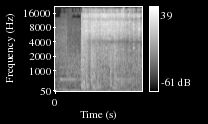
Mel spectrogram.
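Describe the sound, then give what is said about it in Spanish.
After a brief quiet moment, a water cannon fires a single loud shot of pressurized water instead of a gunpowder round, a sudden blast that turns into a rushing, crashing burst of noise, with a shattering, glassy edge. “Por eso activaron el interruptor del cañón de agua que dispara una bala acuática a presión, en lugar de una de pólvora que podría haber generado alguna chispa.”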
